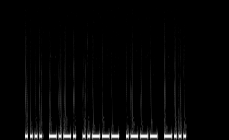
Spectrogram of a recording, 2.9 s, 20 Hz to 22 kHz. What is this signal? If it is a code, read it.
Morse code, heard as a keyed tone, about 40 wpm, 700 Hz. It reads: HC2JB
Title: DXCC-100 Call Signs - 5 Characters - Repeated 2x - 40wpm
